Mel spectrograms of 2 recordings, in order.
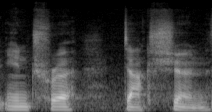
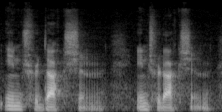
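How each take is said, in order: First: "introduction" very slowly, syllable by syllable; "introduction" drawn out as in-truh-duc-shun; reduced schwa syllables. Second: Said in the usual way. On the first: Shown as a demonstration. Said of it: "They get the schwa vowel sound". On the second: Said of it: "So it's this uh vowel sound".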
